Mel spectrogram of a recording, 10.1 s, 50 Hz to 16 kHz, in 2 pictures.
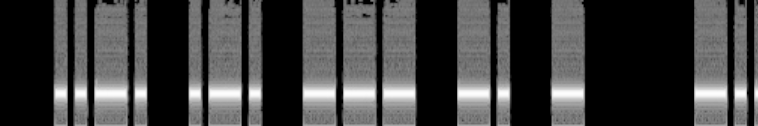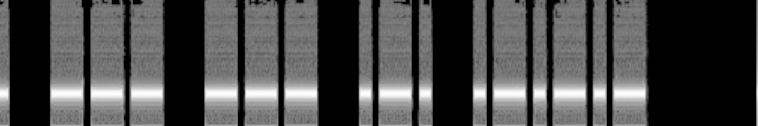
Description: Morse code, heard as a keyed tone, about 18 wpm, spaced as for 15 wpm, 1000 Hz. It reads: FRONT DOOR.
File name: qotdfiles / 15wpm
